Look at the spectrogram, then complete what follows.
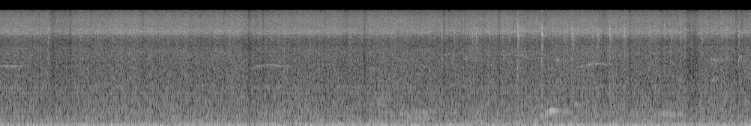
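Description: Steady hiss from a trail camera's microphone, with faint short bird chirps about four times and a scatter of faint ticks in the middle.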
